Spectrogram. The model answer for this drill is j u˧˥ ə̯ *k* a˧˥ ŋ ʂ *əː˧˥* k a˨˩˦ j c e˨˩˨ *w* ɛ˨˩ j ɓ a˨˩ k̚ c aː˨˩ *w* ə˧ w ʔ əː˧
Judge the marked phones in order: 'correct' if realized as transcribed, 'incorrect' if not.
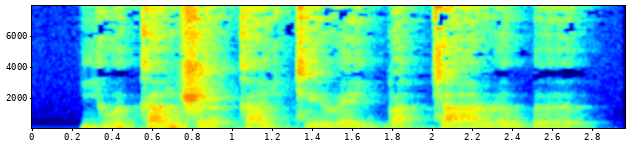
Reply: correct, incorrect: əː˨˩, incorrect: ɹ, incorrect: ɹ

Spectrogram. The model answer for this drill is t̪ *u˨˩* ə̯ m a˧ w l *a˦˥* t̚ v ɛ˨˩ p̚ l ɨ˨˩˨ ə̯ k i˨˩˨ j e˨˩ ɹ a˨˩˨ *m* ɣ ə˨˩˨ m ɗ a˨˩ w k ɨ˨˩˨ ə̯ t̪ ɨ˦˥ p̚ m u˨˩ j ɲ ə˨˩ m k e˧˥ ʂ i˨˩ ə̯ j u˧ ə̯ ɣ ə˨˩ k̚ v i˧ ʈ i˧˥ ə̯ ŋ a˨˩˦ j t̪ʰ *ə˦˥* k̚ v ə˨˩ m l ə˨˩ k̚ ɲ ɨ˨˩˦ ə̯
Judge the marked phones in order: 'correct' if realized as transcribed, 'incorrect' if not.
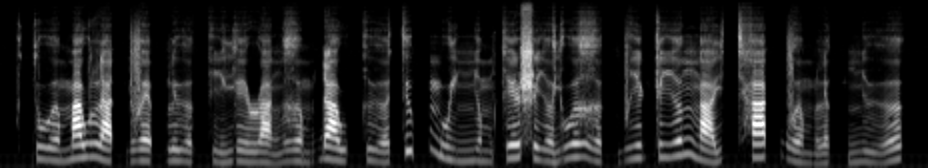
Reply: correct, incorrect: a˨˩, incorrect: ŋ, incorrect: a˦˥

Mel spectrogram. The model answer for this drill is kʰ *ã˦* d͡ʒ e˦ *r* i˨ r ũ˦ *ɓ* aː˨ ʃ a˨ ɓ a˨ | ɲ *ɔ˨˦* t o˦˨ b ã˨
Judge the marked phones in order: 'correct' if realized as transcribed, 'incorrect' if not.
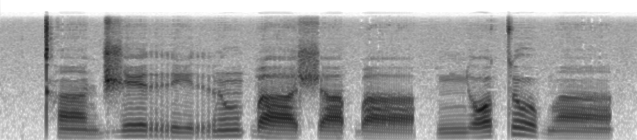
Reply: incorrect: ã˨, correct, correct, correct

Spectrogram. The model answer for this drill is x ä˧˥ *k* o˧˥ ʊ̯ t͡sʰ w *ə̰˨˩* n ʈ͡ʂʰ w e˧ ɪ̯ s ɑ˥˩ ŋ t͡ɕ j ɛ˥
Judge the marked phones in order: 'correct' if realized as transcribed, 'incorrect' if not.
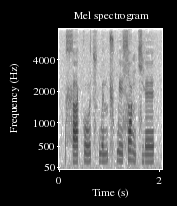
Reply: correct, incorrect: ə˧˥

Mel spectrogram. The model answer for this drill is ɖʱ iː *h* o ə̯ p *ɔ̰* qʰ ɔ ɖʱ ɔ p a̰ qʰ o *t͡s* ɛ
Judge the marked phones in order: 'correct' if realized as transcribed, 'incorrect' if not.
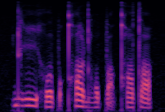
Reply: correct, incorrect: o̰, incorrect: tˤ

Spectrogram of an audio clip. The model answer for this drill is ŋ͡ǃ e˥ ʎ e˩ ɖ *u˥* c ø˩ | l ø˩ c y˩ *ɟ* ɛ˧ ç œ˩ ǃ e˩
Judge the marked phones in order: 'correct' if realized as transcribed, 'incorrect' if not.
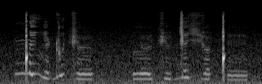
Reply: correct, correct

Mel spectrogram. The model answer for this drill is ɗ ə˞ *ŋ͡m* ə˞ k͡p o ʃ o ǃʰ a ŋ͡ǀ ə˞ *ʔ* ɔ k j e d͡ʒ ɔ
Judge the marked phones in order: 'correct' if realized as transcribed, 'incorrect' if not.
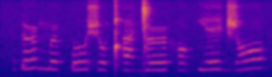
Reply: correct, incorrect: h

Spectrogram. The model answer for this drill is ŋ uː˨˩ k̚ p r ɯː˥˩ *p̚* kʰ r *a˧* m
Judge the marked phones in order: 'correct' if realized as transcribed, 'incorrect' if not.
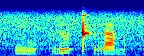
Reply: incorrect: t̚, correct

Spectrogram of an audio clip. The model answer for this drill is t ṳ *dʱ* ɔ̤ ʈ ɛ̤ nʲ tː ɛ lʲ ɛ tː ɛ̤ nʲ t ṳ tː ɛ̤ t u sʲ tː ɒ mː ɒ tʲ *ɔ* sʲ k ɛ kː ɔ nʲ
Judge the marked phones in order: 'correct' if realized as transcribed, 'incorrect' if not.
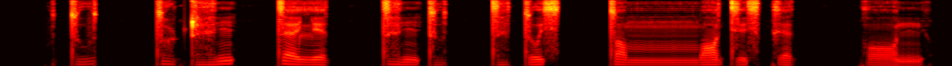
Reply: incorrect: tː, correct

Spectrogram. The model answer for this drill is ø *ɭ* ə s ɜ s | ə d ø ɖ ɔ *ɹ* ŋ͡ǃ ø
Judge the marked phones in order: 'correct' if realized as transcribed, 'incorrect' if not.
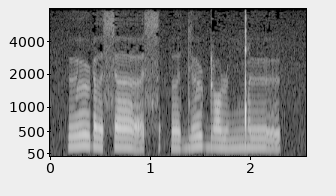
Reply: incorrect: ɽ, correct

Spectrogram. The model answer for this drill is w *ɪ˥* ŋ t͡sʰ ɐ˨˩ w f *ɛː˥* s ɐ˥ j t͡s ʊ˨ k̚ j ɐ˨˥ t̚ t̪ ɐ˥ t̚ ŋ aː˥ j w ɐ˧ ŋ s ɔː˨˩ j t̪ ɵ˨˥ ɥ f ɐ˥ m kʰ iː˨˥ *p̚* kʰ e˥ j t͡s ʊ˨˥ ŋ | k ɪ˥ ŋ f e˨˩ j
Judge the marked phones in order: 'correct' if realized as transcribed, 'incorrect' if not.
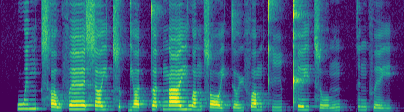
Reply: correct, correct, correct

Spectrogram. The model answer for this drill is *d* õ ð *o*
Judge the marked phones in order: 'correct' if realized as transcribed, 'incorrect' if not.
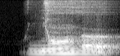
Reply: incorrect: ɟ, incorrect: ɵ

